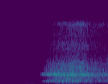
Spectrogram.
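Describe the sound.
A single breath drawn in during a guided self-acceptance meditation, a soft, airy inhalation that starts abruptly after a near-silent moment and then holds steady, quiet and unaccompanied by speech.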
